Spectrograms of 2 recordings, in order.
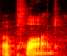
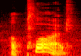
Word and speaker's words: applaud: on em what about applaud applaud applaud applaud which sounds better a plot so that plot has primary stress okay so that is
